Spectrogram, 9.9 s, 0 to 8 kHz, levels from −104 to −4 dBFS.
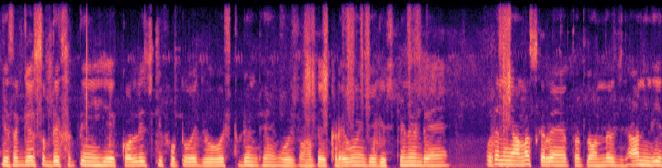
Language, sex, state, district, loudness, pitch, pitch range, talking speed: Hindi, male, Uttar Pradesh, Hamirpur, -16 LUFS, 160 Hz, 155-175 Hz, 205 wpm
